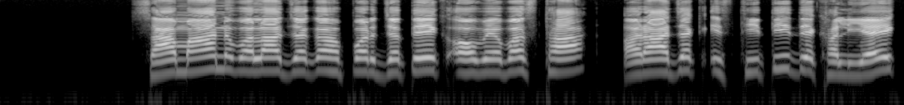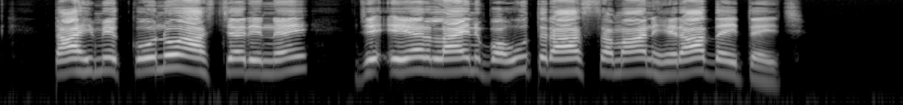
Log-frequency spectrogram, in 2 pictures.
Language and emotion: Maithili, disgusted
